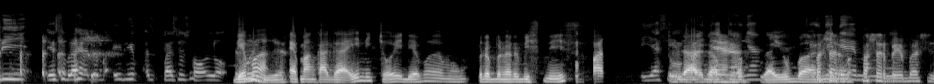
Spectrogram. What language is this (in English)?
Indonesian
